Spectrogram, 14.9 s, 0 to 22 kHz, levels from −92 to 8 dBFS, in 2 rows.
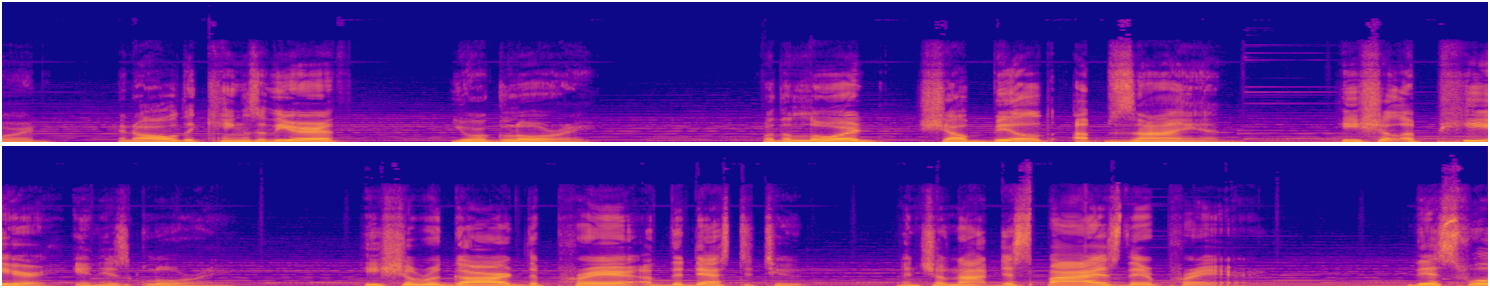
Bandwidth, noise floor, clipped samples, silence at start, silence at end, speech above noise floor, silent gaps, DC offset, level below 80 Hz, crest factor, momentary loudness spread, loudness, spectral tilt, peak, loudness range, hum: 16.5 kHz; -47 dBFS; under 0.1%; 0 s; 0 s; 29 dB; none; under 0.1%; -46 dBFS; 18 dB; 14 LU; -19 LUFS; -4.5 dB/octave; 0 dBFS; 3 LU; none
